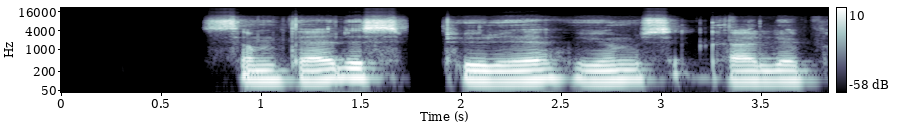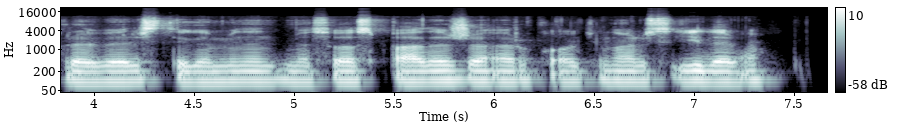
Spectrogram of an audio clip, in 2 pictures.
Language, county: Lithuanian, Vilnius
